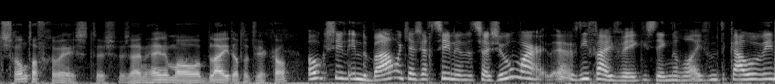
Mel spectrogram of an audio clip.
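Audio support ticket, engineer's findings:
No fault found on listening; nothing audible to attribute to any component, no action required.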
